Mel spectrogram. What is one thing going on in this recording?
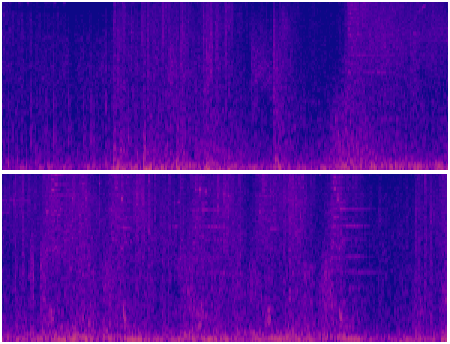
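A heavy machine rumbles and thuds with deep steps.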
